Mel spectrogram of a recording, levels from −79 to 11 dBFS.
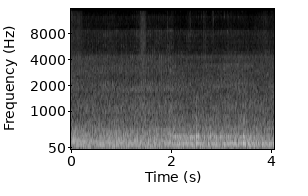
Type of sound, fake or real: fake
